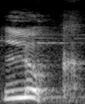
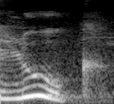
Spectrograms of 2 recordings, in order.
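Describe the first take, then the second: First: The vowel is short. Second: The vowel is long. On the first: The speaker calls it right. "क्योंकि इसमें short vowel sound है" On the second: The speaker calls it wrong. "वो लुक को कई बार बोलते हैं लूक"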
